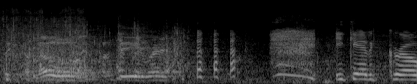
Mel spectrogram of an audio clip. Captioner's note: Tertawa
